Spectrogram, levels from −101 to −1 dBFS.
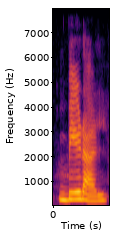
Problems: continuous background conversations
